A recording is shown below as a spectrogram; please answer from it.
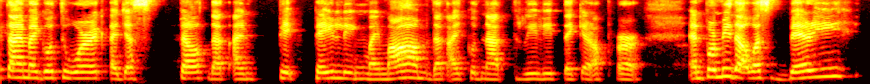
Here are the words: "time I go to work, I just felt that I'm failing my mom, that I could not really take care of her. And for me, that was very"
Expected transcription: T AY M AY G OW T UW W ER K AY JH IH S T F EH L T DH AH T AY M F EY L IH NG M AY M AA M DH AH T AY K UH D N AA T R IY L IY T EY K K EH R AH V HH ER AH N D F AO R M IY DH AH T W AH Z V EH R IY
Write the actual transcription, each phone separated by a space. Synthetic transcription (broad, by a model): T AY M AY G OW T UW W ER K AY JH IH S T F EH L T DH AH T AY M P EY L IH NG M AY M AA M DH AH T AY K UH D N AA T R IY L IY T EY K K EH R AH P HH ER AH N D F AO R M IY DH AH T W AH S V EH R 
